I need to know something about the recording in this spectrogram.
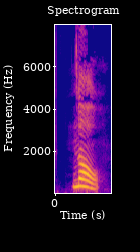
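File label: "nou", fourth tone, pinyin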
